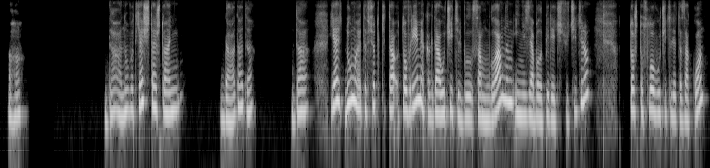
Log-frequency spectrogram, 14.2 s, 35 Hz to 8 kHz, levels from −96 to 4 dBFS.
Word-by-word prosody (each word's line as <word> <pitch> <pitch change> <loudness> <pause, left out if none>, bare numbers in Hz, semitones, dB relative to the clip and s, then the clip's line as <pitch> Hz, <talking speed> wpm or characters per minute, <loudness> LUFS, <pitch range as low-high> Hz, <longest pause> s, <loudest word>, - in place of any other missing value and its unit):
Ага. 195 +2 -4 1.6
Да, 200 +5 -3
ну, 210 +4 +1
вот 220 -1 -5
я 265 +5 +4
считаю, 250 -5 +2
что 210 0 0
они, 215 +4 +1 0.8
да-да-да. 200 +8 -1 0.8
Да. 215 +6 -1 0.4
Я 270 +6 +5
сь - - -10
думаю, 290 +3 +5
это 230 +1 -4
всё-таки 240 -1 -4
та 225 0 +4
то 225 - +2
время, 270 +8 +3
когда 195 +1 +2
учитель 205 -2 -1
был 180 +1 -1
самым 175 -3 0
главным 300 - +5
и 290 - -4
нельзя 185 -2 0
было 170 0 0
перечить 170 -2 -5
учителю. 215 - -2 0.8
То, 225 - +1
что 215 0 -5
слово 215 0 +1
учителя- 200 -2 -4
это 175 0 -5
закон. 175 - -1
205 Hz, 145 wpm, -22 LUFS, 185-235 Hz, 1.6 s, Я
